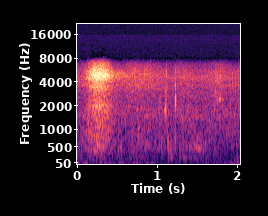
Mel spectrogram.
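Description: A person's single short sniff about a quarter second in, followed by quiet room tone with a few faint ticks.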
